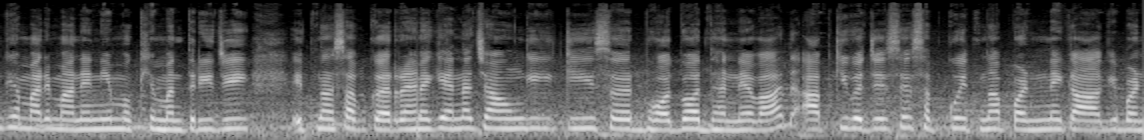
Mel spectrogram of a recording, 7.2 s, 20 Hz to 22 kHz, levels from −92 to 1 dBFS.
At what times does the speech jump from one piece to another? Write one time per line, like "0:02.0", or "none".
0:02.6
